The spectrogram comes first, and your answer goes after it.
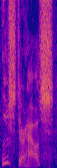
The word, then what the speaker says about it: Oosterhuis: You see that spelling. It could be a lot of things. He pronounces it the straight American way, Osterhaus. If we were on the golf course, it would have been Oosterhuis.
